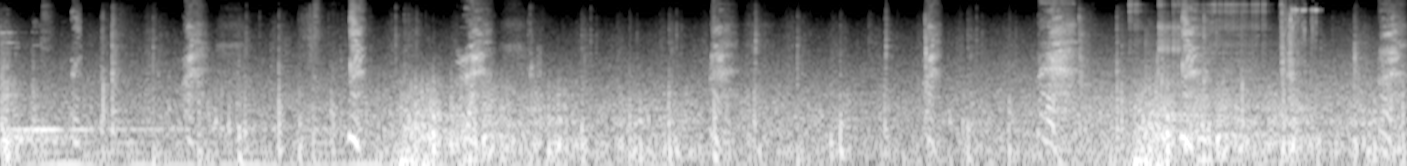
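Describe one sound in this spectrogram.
Footsteps thud on creaking wooden floorboards and stairs.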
